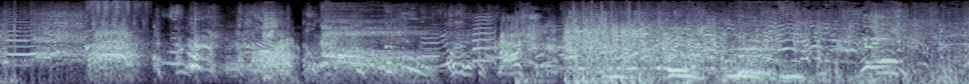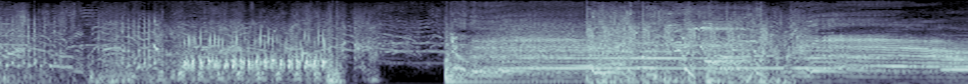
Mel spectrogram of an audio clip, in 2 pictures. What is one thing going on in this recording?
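Cartoon characters shriek and yell in high, squeaky voices.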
